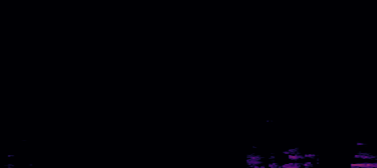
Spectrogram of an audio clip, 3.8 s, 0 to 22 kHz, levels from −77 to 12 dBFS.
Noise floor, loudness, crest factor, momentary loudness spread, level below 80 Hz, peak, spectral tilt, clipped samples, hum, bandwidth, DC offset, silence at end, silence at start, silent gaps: under -90 dBFS; -56 LUFS; 20 dB; 10 LU; under -90 dBFS; -40 dBFS; -4.5 dB/octave; under 0.1%; none; 7.4 kHz; under 0.1%; 0 s; 0.05 s; none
